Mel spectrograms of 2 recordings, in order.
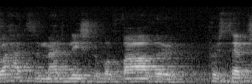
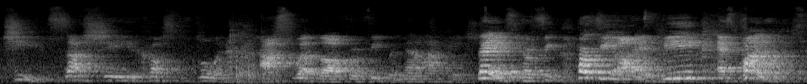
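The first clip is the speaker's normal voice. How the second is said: storytelling that jumps up into exasperation; stage comedy with a rising pitch; comic monologue; 4 semitones higher than usual. Acted.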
